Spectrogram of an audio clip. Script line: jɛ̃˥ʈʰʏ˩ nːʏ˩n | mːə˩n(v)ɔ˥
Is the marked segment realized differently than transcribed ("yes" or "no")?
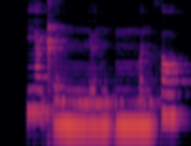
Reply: yes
